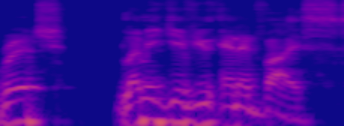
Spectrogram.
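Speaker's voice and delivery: put-on speaking with Haitian accent. Quoting the speaker's strong mother, imitating a tender, sweet Haitian accent. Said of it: "she would say in her tender, sweet Haitian accent".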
